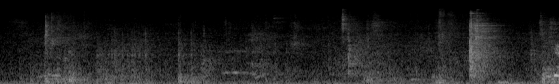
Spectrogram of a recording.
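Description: A young girl speaks on a stage.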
